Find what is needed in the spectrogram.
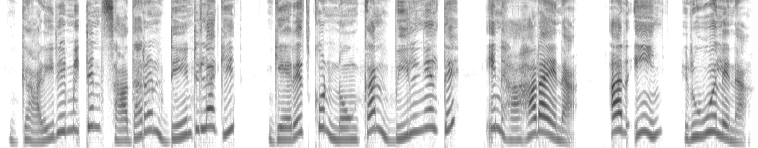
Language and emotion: Santali, disgusted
